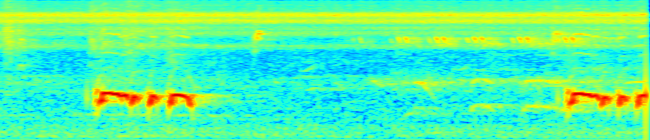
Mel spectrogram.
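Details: Zebra dove of a local village type, used as a trapping lure and for new birds, gives two quick rolling coo phrases about two and a half seconds apart, each a burst of three to four mellow notes over a quiet background.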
